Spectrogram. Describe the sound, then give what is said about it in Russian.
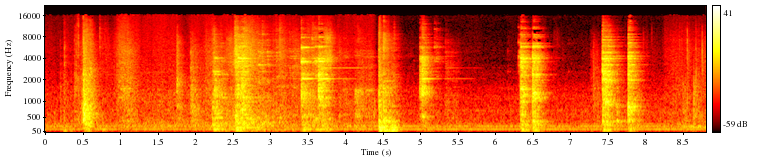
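Dishes and cutlery clink and rattle as someone opens a dishwasher in a kitchen. Many sharp clattering knocks and rattles come in uneven bursts, with one heavier thud in the middle. “В это время девушка пытается открыть посудомоечную машину.”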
